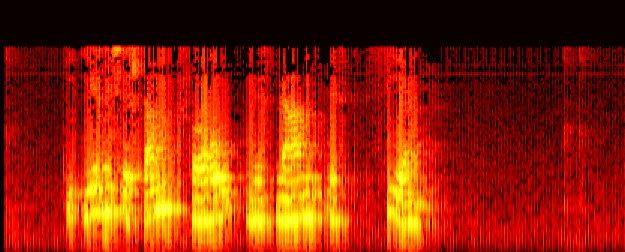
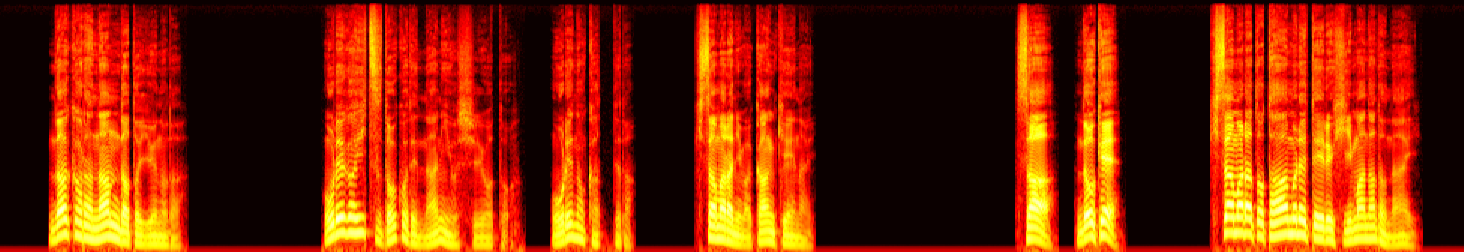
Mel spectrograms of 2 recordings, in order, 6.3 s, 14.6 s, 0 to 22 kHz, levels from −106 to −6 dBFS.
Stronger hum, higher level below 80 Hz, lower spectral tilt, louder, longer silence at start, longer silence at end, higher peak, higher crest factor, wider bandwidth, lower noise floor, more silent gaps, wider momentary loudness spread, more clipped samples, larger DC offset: neither; second, -62 dBFS vs -54 dBFS; second, -3 dB/octave vs -4.5 dB/octave; second, -22 LUFS vs -19 LUFS; first, 0.65 s vs 0.5 s; first, 2.05 s vs 0.5 s; second, -4 dBFS vs 0 dBFS; about the same, 22 dB vs 20 dB; second, 12 kHz vs over 20 kHz; second, -65 dBFS vs -89 dBFS; neither; second, 15 LU vs 20 LU; neither; neither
